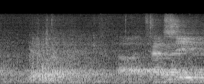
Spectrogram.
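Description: Speech only: a man giving a talk in a large gymnasium.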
